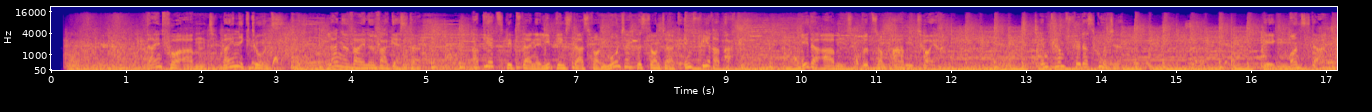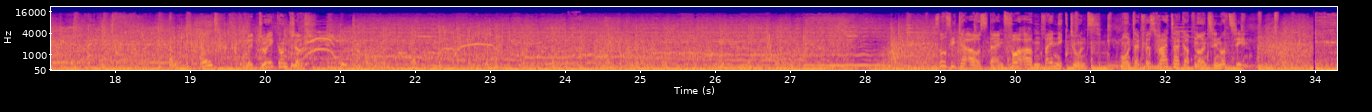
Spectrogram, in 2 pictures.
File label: Station voice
